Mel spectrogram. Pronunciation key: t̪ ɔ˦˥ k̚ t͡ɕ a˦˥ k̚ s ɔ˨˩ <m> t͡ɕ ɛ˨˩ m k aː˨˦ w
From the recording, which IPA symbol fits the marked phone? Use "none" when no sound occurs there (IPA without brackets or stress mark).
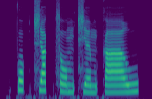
m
